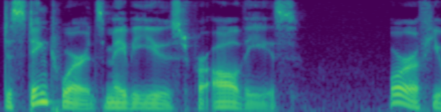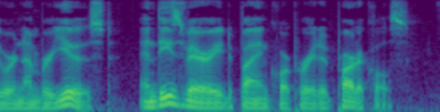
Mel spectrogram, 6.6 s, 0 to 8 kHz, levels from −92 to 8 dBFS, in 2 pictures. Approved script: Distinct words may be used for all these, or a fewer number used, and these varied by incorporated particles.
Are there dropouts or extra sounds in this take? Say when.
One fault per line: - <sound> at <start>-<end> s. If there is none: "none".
none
